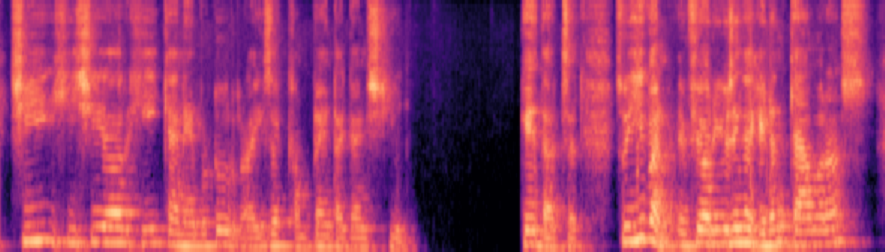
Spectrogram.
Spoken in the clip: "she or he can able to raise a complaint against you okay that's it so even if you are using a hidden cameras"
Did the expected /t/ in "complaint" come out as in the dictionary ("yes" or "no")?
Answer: yes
